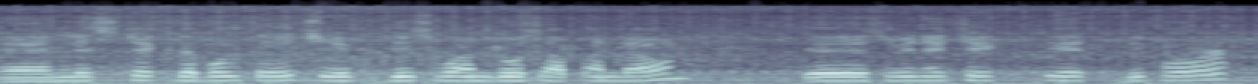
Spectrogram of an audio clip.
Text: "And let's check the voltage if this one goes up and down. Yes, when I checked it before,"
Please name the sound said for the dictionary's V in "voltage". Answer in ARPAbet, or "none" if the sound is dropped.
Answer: B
